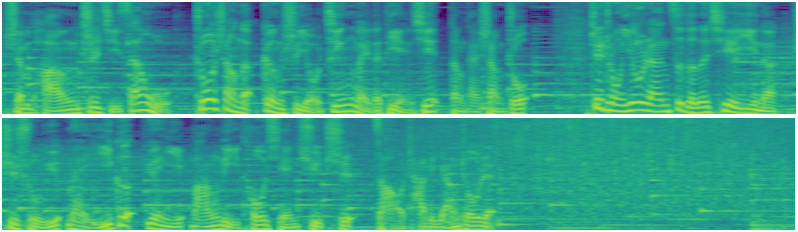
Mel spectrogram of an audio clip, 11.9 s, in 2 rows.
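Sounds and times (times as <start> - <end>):
speech: 0.1 - 10.0
steady light rain pattering on a surface: 8.8 - 11.8.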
